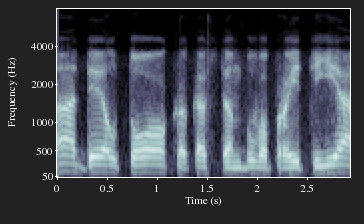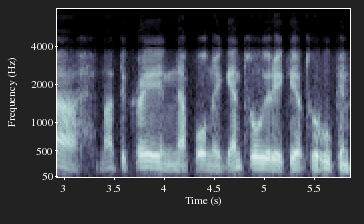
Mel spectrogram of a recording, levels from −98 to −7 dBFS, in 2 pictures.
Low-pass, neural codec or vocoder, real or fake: 7.2 kHz; none; real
